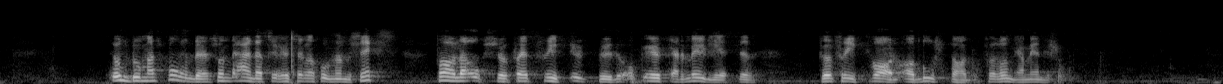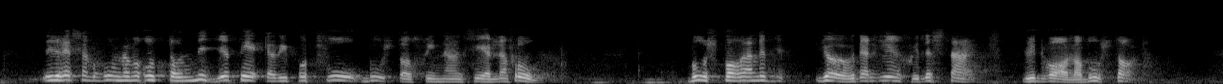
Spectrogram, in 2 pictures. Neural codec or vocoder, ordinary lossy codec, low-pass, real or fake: codec, 44.1 kHz, 2.6 kbps, DAC; none; 5.4 kHz; fake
